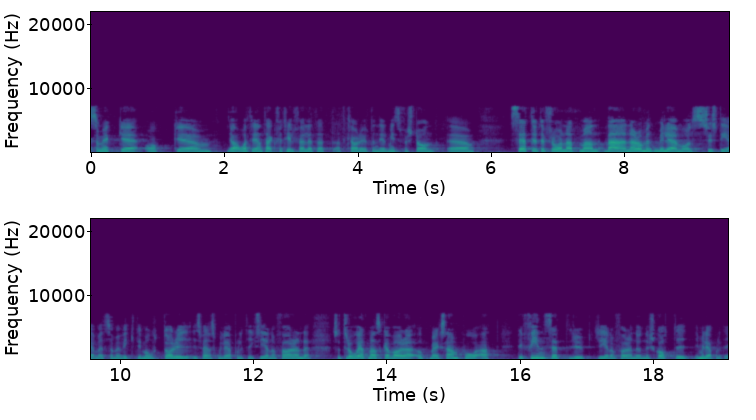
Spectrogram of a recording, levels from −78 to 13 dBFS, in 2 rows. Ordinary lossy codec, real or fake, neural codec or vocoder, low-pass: MP3, 32 kbps; real; none; 7.2 kHz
